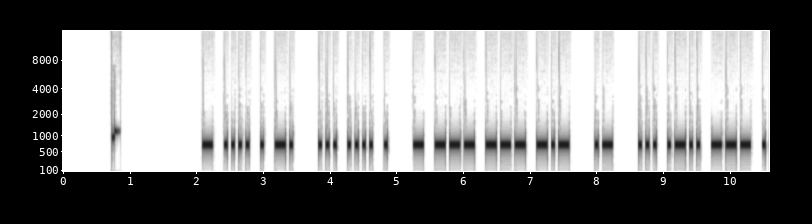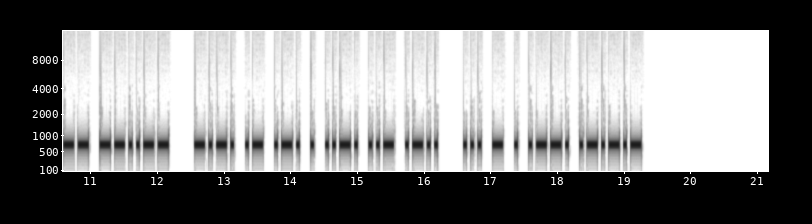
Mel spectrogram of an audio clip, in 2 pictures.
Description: Morse code, heard as a keyed tone, about 22 wpm, 700 Hz. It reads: THEN SHE TOOK A SLOW, CAREFUL STEP.
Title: Sentences from Top 1600 Words 22wpm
